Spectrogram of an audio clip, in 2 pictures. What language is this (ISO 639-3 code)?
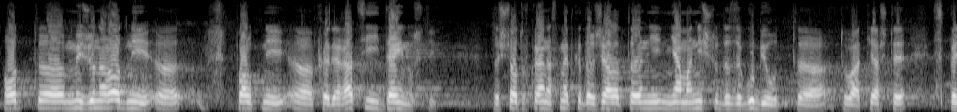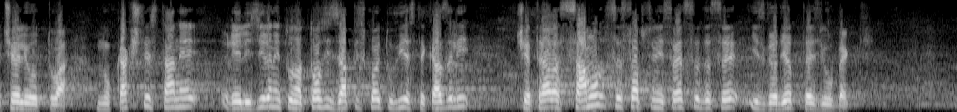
bul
